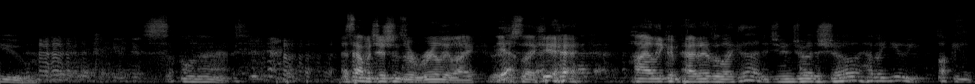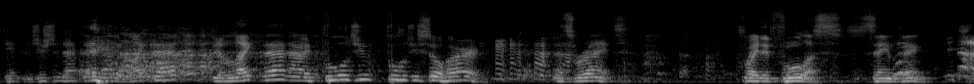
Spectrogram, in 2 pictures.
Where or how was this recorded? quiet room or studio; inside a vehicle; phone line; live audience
live audience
